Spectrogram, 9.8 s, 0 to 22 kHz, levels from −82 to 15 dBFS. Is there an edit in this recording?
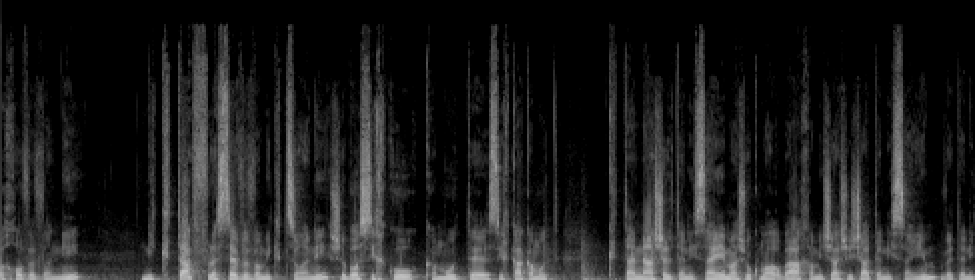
no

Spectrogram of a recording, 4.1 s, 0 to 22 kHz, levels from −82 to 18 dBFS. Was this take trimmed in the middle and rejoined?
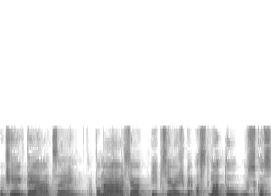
no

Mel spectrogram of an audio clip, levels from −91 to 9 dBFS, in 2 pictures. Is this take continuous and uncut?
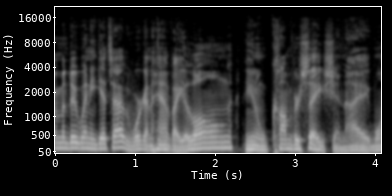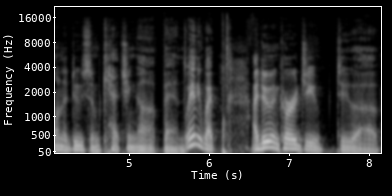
no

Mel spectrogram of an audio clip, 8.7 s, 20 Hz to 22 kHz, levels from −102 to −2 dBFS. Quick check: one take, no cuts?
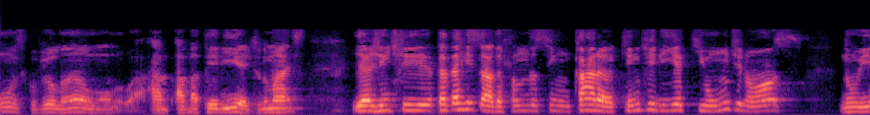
yes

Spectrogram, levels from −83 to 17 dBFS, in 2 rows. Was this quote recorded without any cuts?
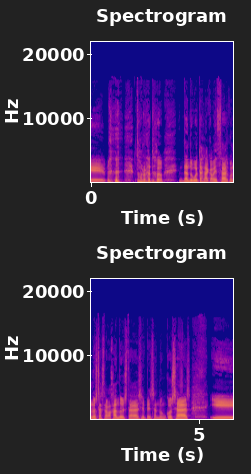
yes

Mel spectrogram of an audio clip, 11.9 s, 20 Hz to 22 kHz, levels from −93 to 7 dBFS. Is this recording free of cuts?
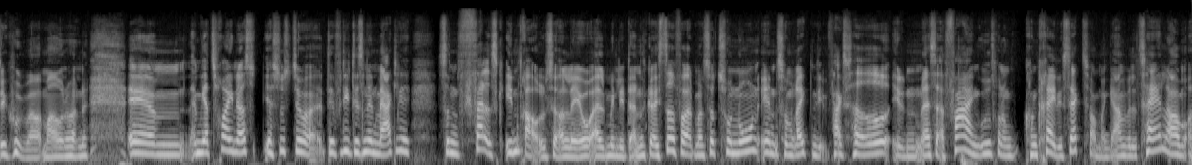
yes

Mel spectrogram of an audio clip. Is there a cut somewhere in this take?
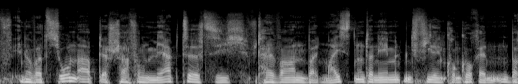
yes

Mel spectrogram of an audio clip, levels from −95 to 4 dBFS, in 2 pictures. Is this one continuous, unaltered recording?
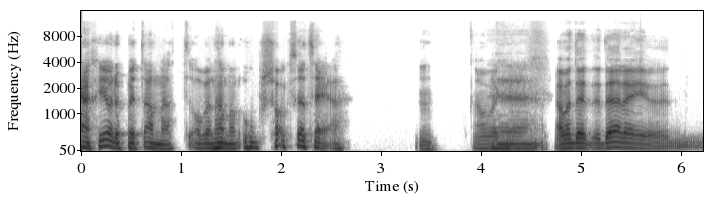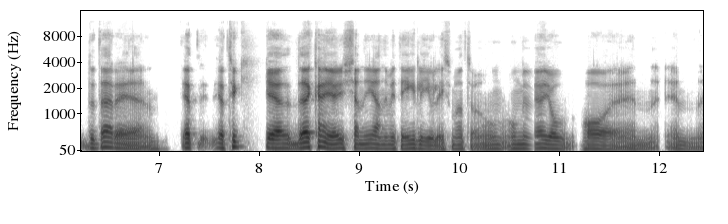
no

